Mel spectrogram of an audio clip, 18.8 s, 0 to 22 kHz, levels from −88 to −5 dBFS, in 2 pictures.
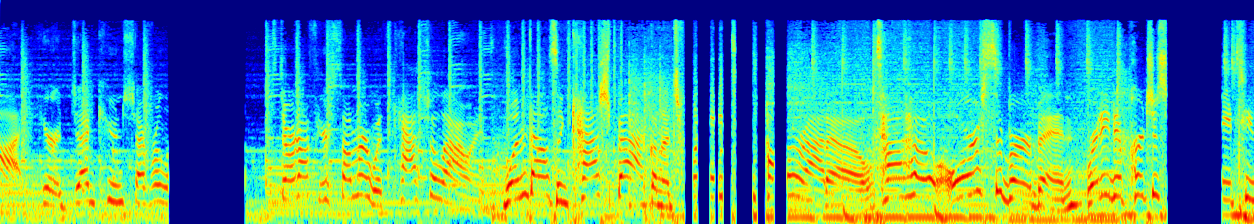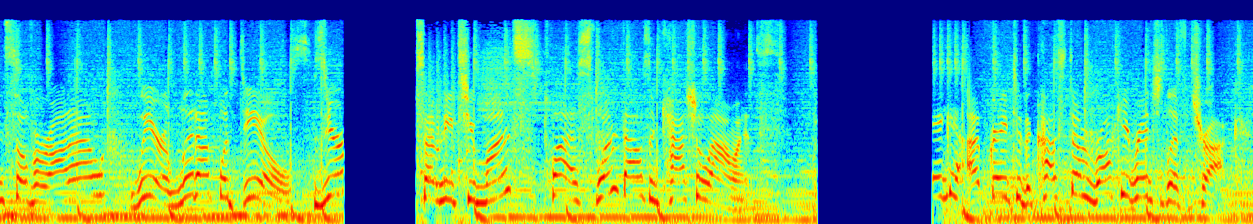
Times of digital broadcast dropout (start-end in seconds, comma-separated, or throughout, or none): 1.25-1.85, 5.13-5.91, 8.74-9.17, 11.97-12.53, 15.53-16.41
